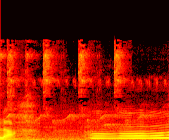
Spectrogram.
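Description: A woman's voice holding one steady hummed note for about a second, starting about halfway in.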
